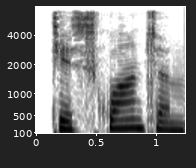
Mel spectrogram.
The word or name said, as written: Tisquantum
